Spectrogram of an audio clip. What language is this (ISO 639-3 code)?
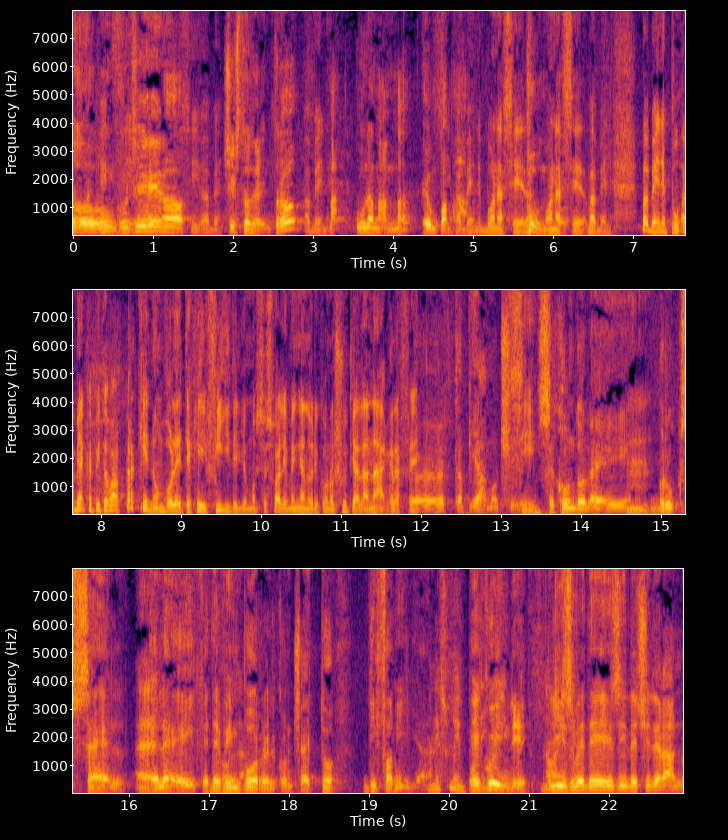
ita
